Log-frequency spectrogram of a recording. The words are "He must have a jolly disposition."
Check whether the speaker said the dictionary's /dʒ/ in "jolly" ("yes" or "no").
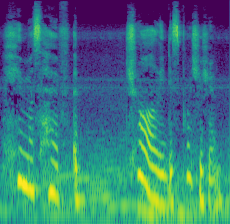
no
